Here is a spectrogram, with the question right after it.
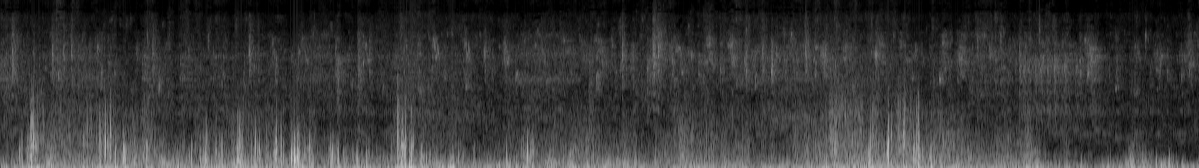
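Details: Only low rumbling background noise with irregular trickling, dripping water-like sounds is heard, with no animal voice.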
